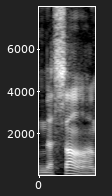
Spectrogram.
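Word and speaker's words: Nisan: And their month called Nissan, like Nissan the car, but it's spelled it's N I S. There's only one S.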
